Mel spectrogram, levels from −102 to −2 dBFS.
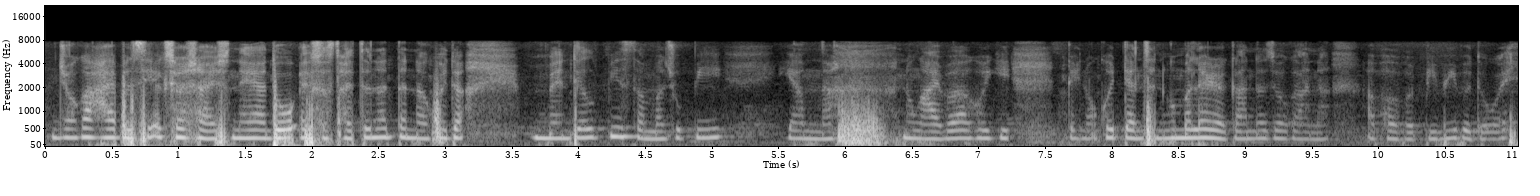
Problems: background sounds at intervals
